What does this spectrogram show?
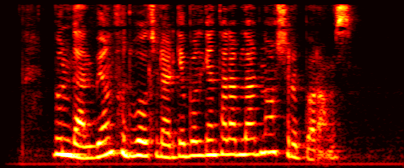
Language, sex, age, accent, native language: Uzbek, female, 18-24, Farg'ona, Uzbek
